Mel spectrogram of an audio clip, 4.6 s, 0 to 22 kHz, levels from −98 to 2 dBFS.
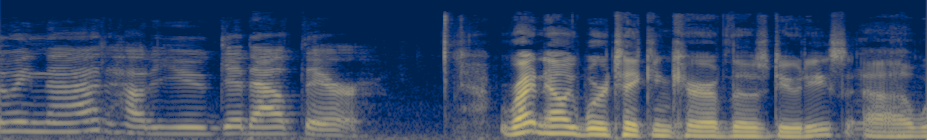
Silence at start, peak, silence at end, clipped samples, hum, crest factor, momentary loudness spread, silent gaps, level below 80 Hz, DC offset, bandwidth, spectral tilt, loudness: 0 s; -6 dBFS; 0 s; under 0.1%; none; 22 dB; 16 LU; none; -62 dBFS; under 0.1%; 15 kHz; -6 dB/octave; -28 LUFS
